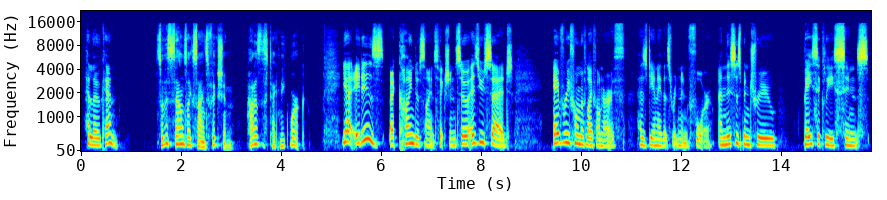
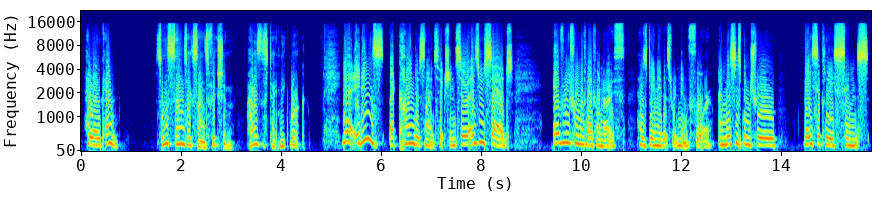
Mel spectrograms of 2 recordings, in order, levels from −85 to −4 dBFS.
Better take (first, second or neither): first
